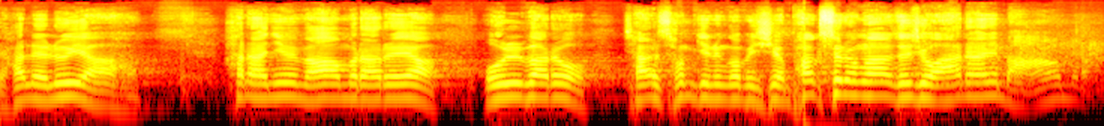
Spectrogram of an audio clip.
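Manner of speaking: very loud exhortation; rally the congregation with a booming Hallelujah; real fervent sermon shout; full-force preaching. Real, not acted.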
